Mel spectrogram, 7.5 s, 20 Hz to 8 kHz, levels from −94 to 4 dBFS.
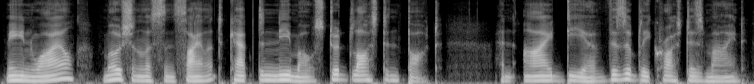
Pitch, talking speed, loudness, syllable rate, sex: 110 Hz, 125 wpm, -22 LUFS, 4.1 syllables/s, male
